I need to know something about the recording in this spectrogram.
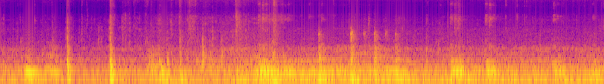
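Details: Chevrolet Cobalt on a test drive after the cylinder head refit: irregular sharp clicks over a low drivetrain rumble during slow manoeuvring from worn CV joints. Both are to be replaced, and a wheel bearing is also humming.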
